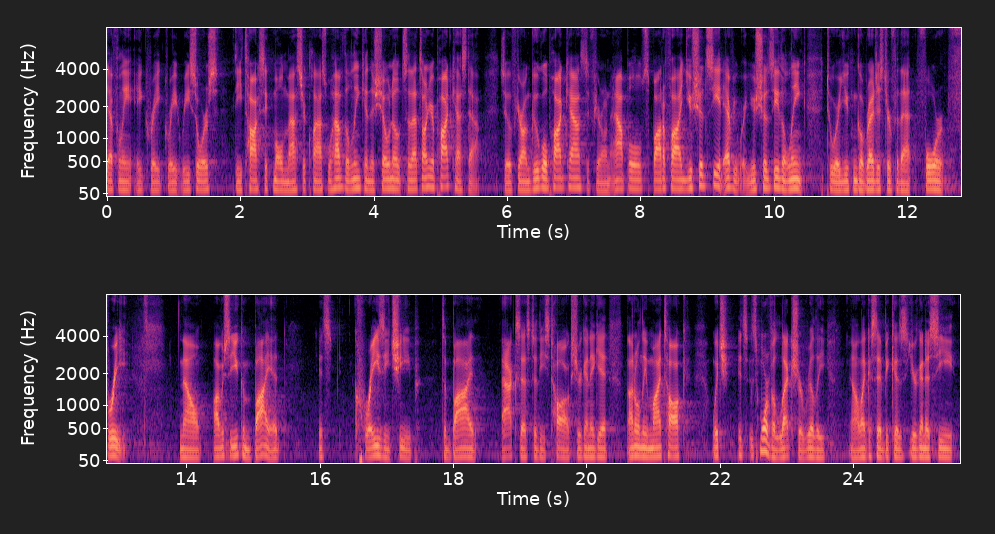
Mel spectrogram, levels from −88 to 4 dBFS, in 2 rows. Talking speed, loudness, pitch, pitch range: 220 wpm, -20 LUFS, 100 Hz, 95-115 Hz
